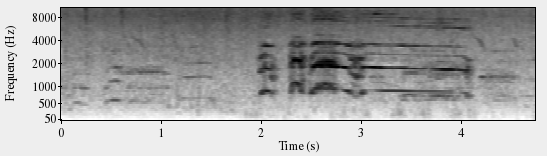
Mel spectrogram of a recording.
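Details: Young Phoenix rooster, nearly a year old and the smallest of his group, with tail feathers still growing, recorded January 16, 2010; after two quiet seconds, one harmonic crow of several joined, rising then level syllables lasting about two and a half seconds.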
